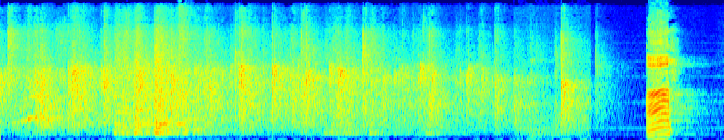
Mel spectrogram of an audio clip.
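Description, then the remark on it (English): A church audience claps and cheers for God for several seconds, a dense wash of applause that fades out, followed by a brief loud rising tone near the end. “Can you give God a little clap of freedom in the church?”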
